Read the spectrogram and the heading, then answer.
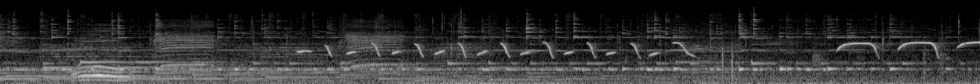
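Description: Several ewes bleat in overlapping, wavering calls outdoors on a plateau above a river, as a shepherd goes up with his horse and donkey, while a quick run of short high chirps repeats in the background and a low ambient rumble continues throughout.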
